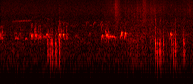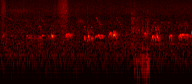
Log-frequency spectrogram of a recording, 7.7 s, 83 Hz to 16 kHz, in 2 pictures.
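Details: European bee-eaters recorded on 29 May 2021, a flock giving soft, rolling liquid calls repeated at intervals, distant and partly overlapping, against a steady background hiss with some brief rustling noises.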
